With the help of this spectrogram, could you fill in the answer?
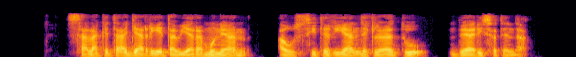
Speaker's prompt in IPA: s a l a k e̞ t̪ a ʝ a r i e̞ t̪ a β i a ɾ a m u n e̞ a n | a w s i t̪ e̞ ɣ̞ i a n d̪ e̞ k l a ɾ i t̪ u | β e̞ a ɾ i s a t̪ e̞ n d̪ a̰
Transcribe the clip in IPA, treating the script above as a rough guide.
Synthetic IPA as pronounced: s a l a k e̞ t̪ a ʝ a r i e̞ t̪ a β i a ɾ a m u n e̞ a n | a w s i t̪ e̞ ɣ̞ i a n d̪ e̞ k l a ɾ a t̪ u | β e̞ a ɾ i s a t̪ e̞ n d̪ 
